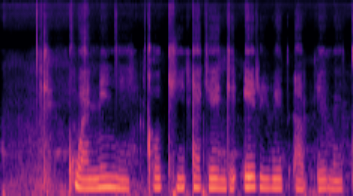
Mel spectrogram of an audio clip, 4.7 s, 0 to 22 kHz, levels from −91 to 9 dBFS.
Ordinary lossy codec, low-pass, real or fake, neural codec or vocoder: none; none; fake; codec, 44.1 kHz, 2.6 kbps, SNAC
